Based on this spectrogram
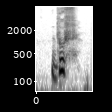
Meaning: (noun) 1. singer of comic operas (bouffes) 2. comic opera; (adjective) comic, amusing; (noun) grub (food); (verb) inflection of bouffer: first/third-person singular present indicative/subjunctive
- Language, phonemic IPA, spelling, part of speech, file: French, /buf/, bouffe, noun / adjective / verb, LL-Q150 (fra)-bouffe.wav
